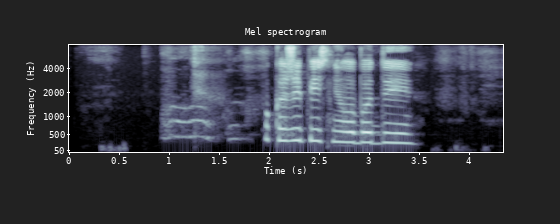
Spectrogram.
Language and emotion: Russian, sad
